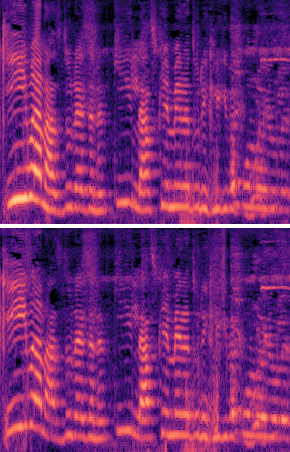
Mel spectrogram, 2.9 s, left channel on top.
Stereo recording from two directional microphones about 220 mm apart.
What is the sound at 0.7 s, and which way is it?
A woman's voice, 10° left (ahead or behind).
